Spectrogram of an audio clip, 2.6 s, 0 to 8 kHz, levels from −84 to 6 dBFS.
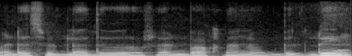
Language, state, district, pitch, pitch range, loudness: Gondi, Chhattisgarh, Sukma, 125 Hz, 120-125 Hz, -19 LUFS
